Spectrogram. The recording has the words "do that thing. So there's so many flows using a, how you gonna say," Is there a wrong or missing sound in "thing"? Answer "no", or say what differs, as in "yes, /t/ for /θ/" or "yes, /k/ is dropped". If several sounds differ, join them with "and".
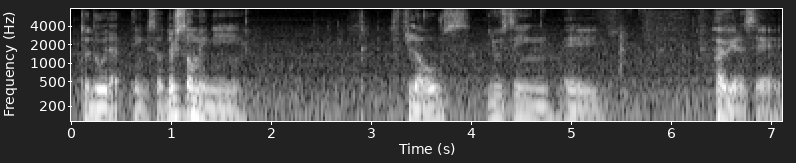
yes, /t/ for /θ/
